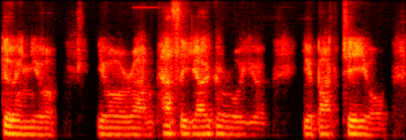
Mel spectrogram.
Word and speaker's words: Hatha: What do you think drew you to tantric yoga more so than, let's say, your generic vasana or hatha? Is it hatha?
